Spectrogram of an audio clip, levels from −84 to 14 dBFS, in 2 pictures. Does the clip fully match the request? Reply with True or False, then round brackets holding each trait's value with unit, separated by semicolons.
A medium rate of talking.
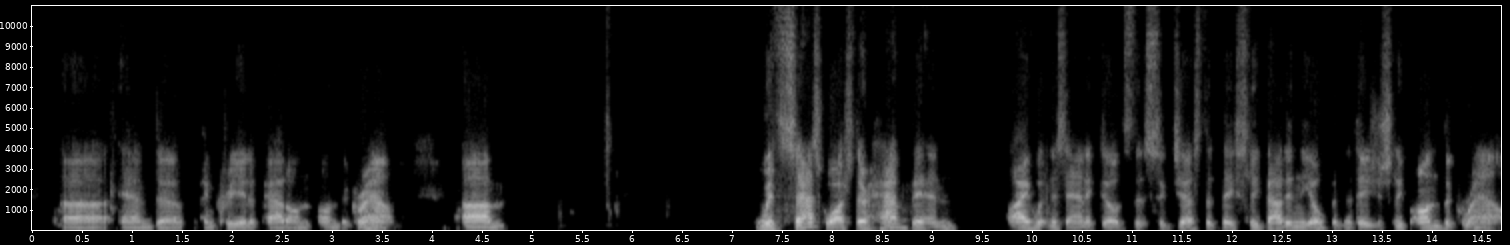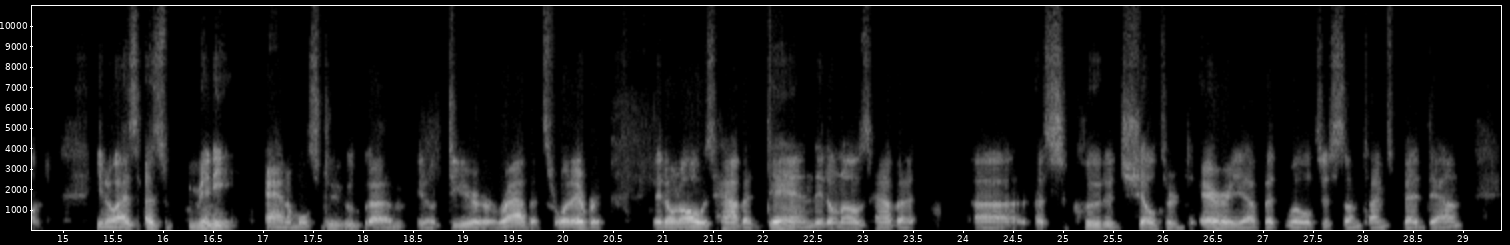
True (145 wpm)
